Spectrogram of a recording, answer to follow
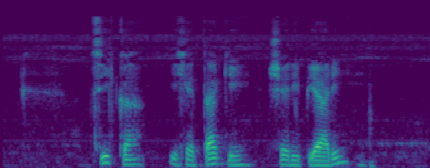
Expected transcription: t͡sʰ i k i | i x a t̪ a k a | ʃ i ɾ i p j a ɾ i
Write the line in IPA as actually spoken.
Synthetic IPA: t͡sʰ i k a | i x e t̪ a k i | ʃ e ɾ i p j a ɾ i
